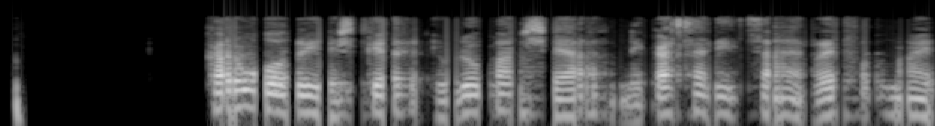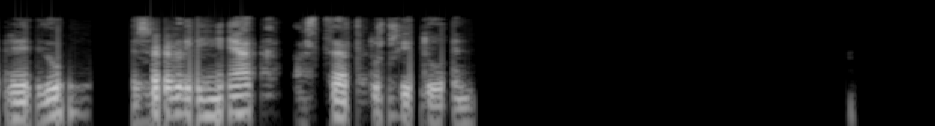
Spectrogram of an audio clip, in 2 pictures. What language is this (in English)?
Basque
